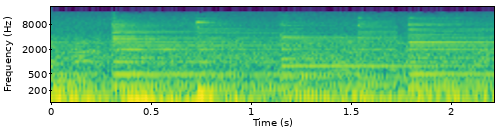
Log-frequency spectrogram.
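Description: Acoustic guitar music with held notes.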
